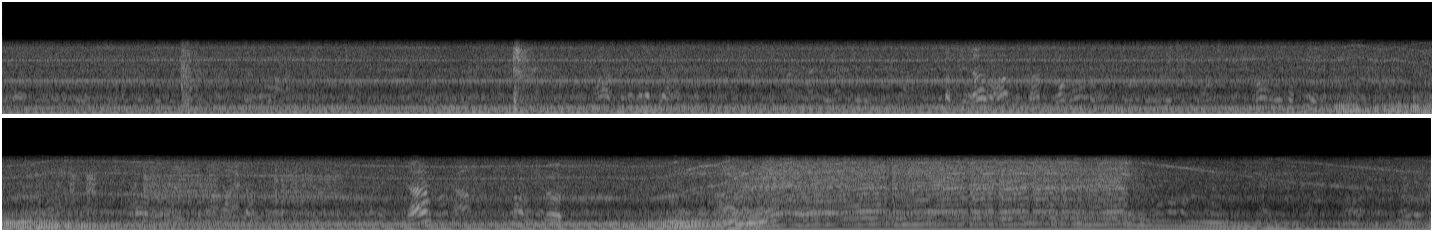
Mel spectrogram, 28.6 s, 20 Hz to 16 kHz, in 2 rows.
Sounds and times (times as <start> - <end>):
Speech: 0.0 - 3.1, 5.8 - 13.4, 15.5 - 17.1, 18.3 - 20.0, 25.8 - 28.5.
